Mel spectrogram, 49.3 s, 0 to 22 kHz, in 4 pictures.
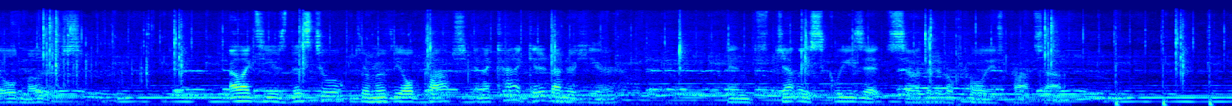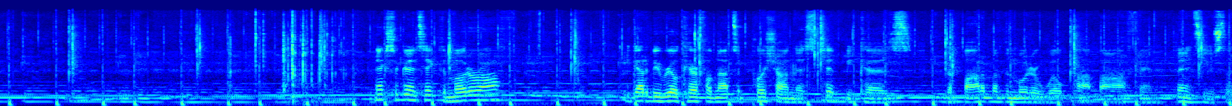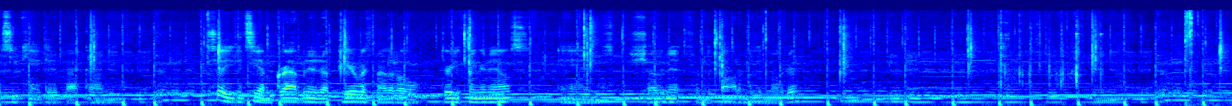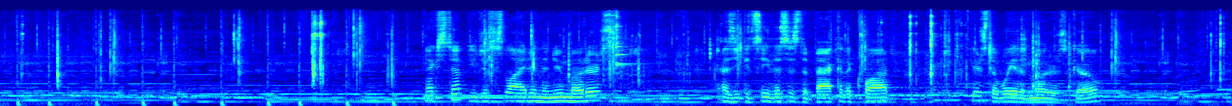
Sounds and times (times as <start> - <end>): Speech: 0.0 - 0.8, 2.3 - 6.2, 7.3 - 10.7, 16.1 - 17.4, 18.6 - 25.7, 26.7 - 32.7, 41.2 - 43.1, 44.2 - 45.9, 46.7 - 48.0
Music: 0.0 - 49.2.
